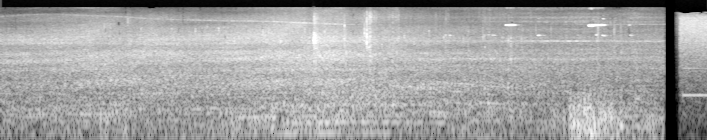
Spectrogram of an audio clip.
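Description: Street traffic at an intersection as an articulated electric trolleybus passes close by, with two short sharp sounds about five seconds in and a louder low rumble near the end.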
